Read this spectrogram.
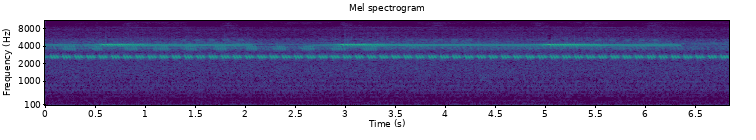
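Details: Ringing insect song of a bell cricket, a sustained bright tone peaking about every two seconds. A rapid pulsed chirping persists underneath in a steady night-insect chorus.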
